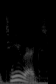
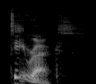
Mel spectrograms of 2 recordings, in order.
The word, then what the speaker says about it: T-Rex: I'm talking about here the way that he says T-Rex he said T-Rex and not T-Rex the emphasis was on a different syllable you know he's emphasizing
